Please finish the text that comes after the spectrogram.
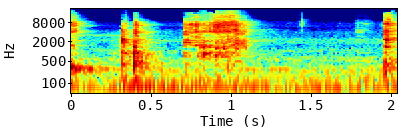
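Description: A spoon clinks and scrapes against a bowl in a few short, close bursts while flour and baking soda are mixed dry for Gujarati-style bread pakoda batter, with quiet pauses between.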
